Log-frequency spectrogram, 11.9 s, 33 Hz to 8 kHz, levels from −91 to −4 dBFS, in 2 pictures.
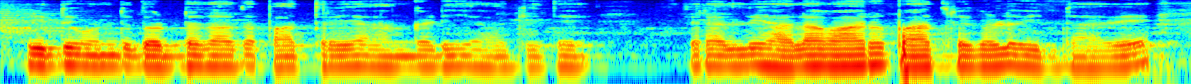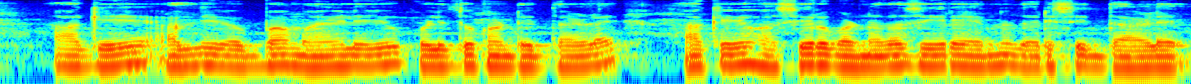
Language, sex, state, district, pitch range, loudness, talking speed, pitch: Kannada, male, Karnataka, Shimoga, 105-110 Hz, -21 LUFS, 100 wpm, 105 Hz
